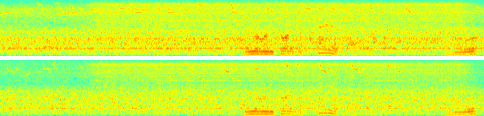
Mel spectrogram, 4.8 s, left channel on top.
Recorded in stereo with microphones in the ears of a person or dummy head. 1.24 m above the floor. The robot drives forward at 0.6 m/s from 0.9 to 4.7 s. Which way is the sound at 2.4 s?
40° left (ahead or behind).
